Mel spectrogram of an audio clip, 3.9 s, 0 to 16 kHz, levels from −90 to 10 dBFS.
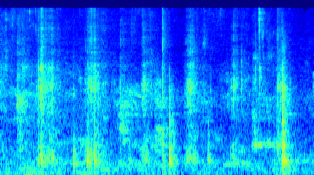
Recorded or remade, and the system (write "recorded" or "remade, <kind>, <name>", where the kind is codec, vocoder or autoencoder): recorded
